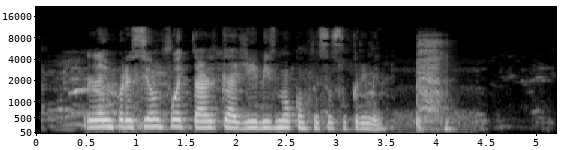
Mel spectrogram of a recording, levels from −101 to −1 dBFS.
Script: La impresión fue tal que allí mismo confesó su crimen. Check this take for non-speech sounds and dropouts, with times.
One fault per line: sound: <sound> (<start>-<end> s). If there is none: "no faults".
sound: cough (3.8-4.2 s)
